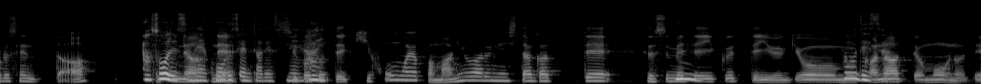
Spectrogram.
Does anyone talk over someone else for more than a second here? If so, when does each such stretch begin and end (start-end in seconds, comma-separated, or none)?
1.5-3.3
